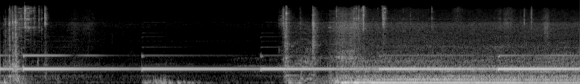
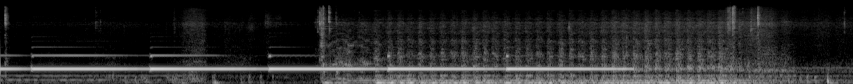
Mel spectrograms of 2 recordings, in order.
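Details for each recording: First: 2000 Chevrolet Silverado 1500 Z71 after fuel pump replacement; warning chime beeps, engine cranks, catches quickly and settles into even low idle with a little knocking, normal start and idle. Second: 2000 Chevrolet Silverado 1500 Z71 V8 with a fresh battery and fuel pressure of only 12 psi against a 55–62 psi spec. The starter spins about four seconds; it fires but won't run. Crank no start due to a bad fuel pump.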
